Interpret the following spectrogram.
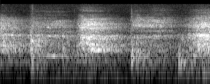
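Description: A person exercising hard: quick, heavy breaths and trainers stepping and scuffing on a hard hall floor during fast side steps. It comes as about three short, noisy bursts, each well under half a second.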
